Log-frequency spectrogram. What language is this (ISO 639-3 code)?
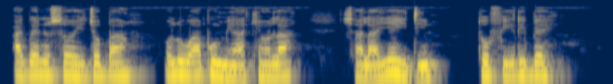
yor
